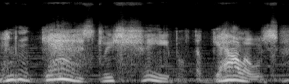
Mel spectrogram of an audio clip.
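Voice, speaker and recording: A man speaks while music plays in the background. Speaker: old-time radio actor, star of the series. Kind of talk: radio drama first-person narration. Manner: agitated, halting, stammering, fearful.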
